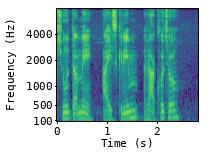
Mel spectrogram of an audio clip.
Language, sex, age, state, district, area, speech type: Gujarati, male, 18-30, Gujarat, Surat, urban, read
